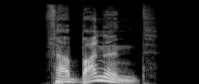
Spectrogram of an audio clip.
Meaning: present participle of verbannen
- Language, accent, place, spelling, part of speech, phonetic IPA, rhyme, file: German, Germany, Berlin, verbannend, verb, [fɛɐ̯ˈbanənt], -anənt, De-verbannend.ogg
